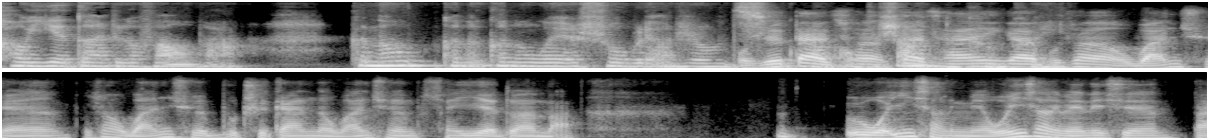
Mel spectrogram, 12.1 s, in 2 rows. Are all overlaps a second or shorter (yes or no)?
no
